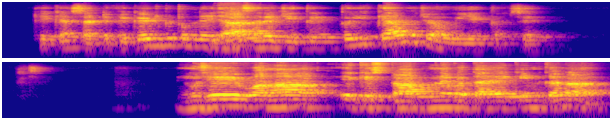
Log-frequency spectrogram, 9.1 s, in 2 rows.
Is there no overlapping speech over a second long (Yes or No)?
Yes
